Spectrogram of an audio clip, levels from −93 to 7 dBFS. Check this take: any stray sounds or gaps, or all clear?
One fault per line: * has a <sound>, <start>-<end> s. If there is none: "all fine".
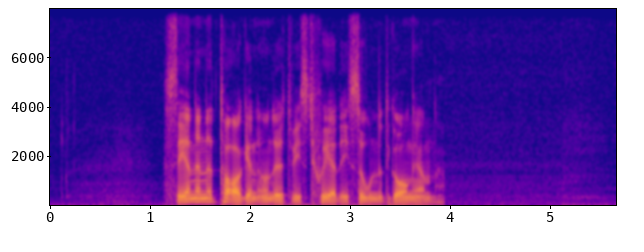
all fine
